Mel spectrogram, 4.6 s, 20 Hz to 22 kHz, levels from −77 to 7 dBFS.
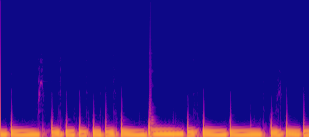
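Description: Two brief glitches from short concealed packet loss occur at 2.23–2.30 s and 3.73–3.77 s. At each, about 20 ms of audio never arrived, and the receiver filled the gap (26 ms, then 20 ms) by extending the preceding sound. The first event also dropped 12 ms. Each is heard as a short smear or wobble. On a spectrogram the patch shows smoothed, repeated harmonics or shaped noise without fresh onsets, and the waveform shows a copied cycle pattern fading back into real signal.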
